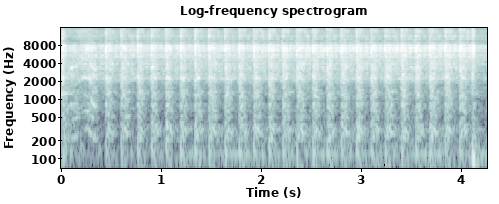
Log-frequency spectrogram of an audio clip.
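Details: 2006 Ford Falcon cranks evenly at roughly two turns a second but never catches; compression sounds healthy, 40 psi fuel pressure, injector control present, runs on starting fluid; no-start traced to water-contaminated fuel in the tank.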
